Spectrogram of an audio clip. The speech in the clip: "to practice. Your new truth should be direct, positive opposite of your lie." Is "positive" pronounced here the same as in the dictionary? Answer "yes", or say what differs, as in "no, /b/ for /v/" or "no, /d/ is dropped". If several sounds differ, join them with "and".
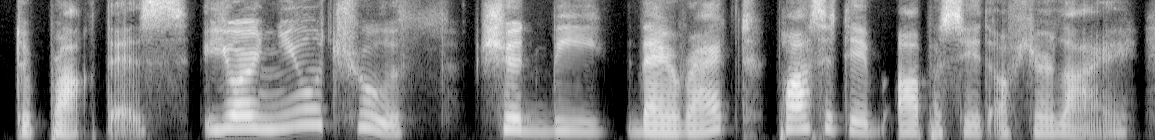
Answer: no, /s/ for /z/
